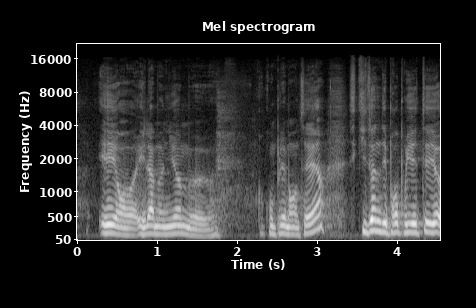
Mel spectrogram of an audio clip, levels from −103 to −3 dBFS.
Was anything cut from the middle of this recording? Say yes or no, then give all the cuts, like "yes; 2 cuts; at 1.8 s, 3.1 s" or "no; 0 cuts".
no; 0 cuts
